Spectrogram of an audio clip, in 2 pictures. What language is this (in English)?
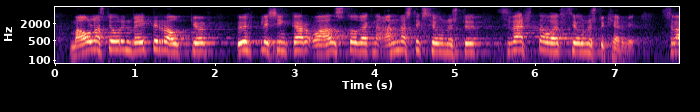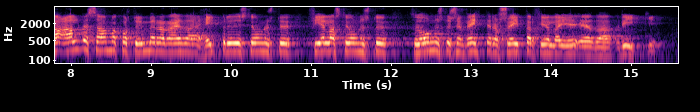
Icelandic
